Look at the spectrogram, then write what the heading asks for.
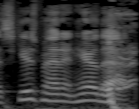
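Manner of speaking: loud, laughing challenge; confrontational call. Retold or imitated. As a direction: call after him, daring him to repeat. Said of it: "I go".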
